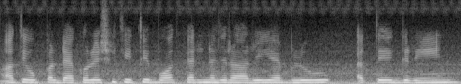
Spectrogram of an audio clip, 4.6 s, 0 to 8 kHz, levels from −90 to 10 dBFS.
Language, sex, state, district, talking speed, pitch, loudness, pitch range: Punjabi, female, Punjab, Fazilka, 180 wpm, 210 Hz, -12 LUFS, 205-215 Hz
